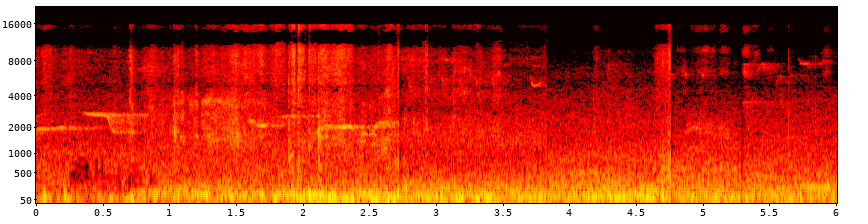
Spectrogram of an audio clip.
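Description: A bird whistling two short phrases of clear notes that step in pitch, one at the start and one about two seconds in, with light clicks and rustles of sketchbook paper being handled, over a low, steady background rumble.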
